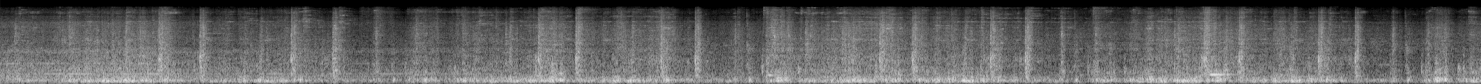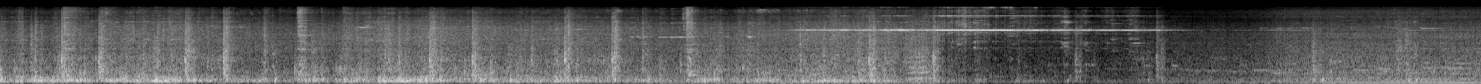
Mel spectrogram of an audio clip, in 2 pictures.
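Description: Passenger train coaches rolling past close by, their wheels clicking over rail joints above a steady rumble. A high wheel squeal rings out for about three seconds near the end, at the loudest point, and the sound then drops away sharply.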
